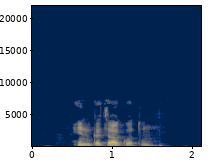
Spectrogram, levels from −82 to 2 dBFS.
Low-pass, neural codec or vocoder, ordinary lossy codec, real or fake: 7.2 kHz; none; MP3, 96 kbps; real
